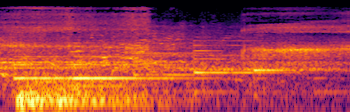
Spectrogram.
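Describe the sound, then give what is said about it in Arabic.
A tired, exhausted boy snores while asleep in class, his head slumped on his chest. A loud, rough, rasping snore fills the first two seconds, then continues more softly over a steady low tone. “وفي المدرسة يتذكر مذاق نعيمة فيبتسم خفية، ثم يسقط رأسه الثقيل المنهك على صدره ويشخر”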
